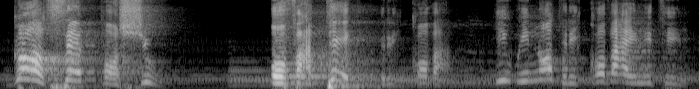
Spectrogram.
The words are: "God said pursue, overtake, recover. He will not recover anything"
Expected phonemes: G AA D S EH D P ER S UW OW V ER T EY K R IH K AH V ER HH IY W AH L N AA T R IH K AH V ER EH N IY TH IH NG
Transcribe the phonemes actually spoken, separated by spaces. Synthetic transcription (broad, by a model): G AA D S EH P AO SH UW OW V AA T EY K R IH K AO V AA HH IY W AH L N AA T R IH K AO V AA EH N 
